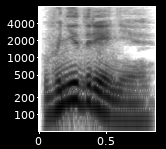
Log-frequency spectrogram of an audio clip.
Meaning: 1. inculcation, intrusion 2. introduction (the act or process of introducing)
- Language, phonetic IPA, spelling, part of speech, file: Russian, [vnʲɪˈdrʲenʲɪje], внедрение, noun, Ru-внедрение.ogg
